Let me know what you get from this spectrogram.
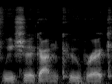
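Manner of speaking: under-breath mutter. Retelling what Scarlett Johansson says in a scene, muttered under her breath. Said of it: "go under her breath".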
